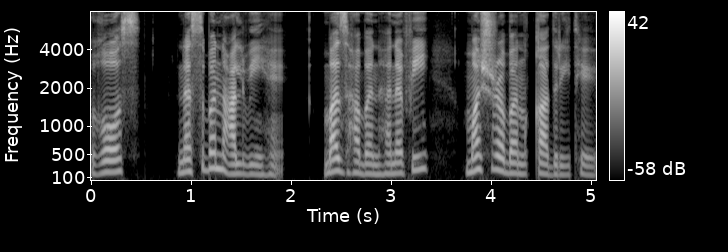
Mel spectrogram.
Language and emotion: Urdu, neutral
